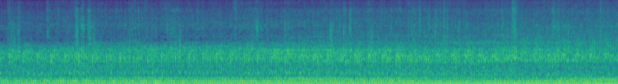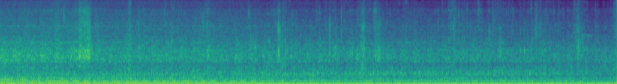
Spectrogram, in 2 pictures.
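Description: Mack tanker truck's diesel engine running as it drives past on a wet road, with tyres hissing on the wet surface. The engine's low hum weakens after about nine seconds as the truck goes by, and the road hiss carries on.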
